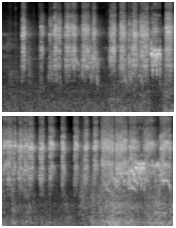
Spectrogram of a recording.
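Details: Budgerigars, a happy breeding pair, chattering: a fast, scratchy run of high chirps and squawks repeated about three times a second, with short whistled notes near the middle and a denser, continuous warble toward the end.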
